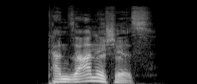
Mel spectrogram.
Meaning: strong/mixed nominative/accusative neuter singular of tansanisch
- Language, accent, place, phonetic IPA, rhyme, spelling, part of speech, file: German, Germany, Berlin, [tanˈzaːnɪʃəs], -aːnɪʃəs, tansanisches, adjective, De-tansanisches.ogg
